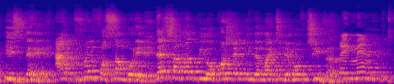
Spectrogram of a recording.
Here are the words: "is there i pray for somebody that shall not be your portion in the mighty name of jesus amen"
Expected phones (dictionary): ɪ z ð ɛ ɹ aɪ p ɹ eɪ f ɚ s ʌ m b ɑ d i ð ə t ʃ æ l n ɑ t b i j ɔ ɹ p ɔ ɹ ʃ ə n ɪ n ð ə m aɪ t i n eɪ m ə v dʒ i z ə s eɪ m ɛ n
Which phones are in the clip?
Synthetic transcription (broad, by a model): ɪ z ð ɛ aɪ p ɹ eɪ f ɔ s ʌ m b ɑ d i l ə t s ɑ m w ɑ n b i j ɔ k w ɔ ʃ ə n ɪ n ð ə m aɪ t i n eɪ m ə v tʃ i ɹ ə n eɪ m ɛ n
